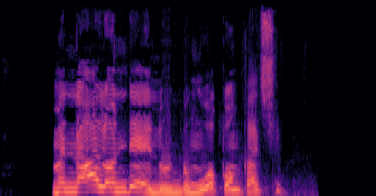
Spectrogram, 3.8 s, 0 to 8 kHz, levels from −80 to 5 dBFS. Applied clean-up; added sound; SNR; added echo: neural separator model SepFormer DNS4.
